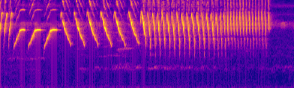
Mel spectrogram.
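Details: Russian singing canary, meant to seduce fellow canaries, giving upward-curving whistles, a run of falling sweeps, then a long rapid chattering trill that stops abruptly into quiet.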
